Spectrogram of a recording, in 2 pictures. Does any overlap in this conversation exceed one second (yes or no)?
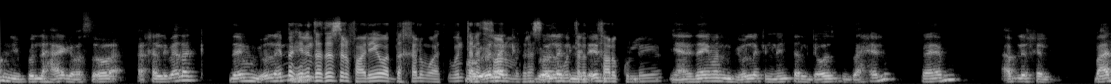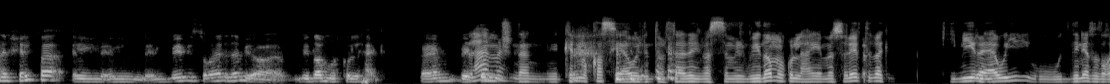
yes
